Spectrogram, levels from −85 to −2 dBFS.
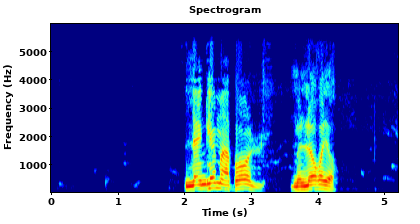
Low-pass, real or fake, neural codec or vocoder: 5.4 kHz; real; none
